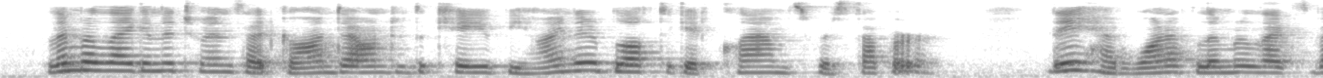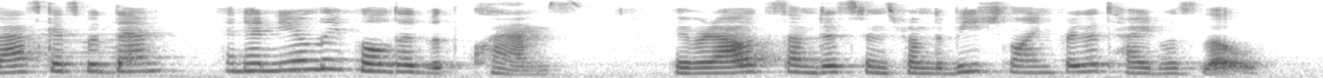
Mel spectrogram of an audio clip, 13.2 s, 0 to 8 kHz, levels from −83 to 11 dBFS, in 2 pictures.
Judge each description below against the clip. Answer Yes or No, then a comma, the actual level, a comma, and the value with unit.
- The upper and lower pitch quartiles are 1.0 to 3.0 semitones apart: No, average, 3.7 semitones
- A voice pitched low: No, high, 240 Hz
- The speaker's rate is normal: No, fast, 220 wpm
